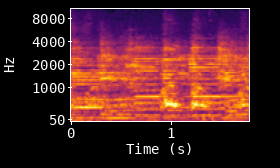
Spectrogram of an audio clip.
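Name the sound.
dog barking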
